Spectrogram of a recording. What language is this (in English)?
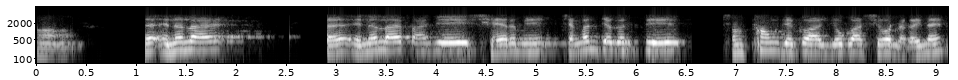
Sindhi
